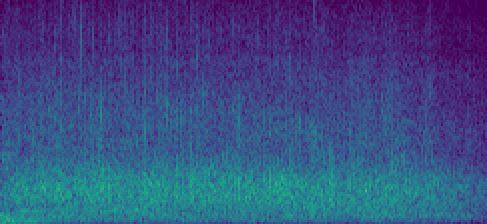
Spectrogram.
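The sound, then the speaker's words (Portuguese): A church audience applauds the Lord in a sustained, dense burst of clapping that stays loud and steady throughout, then begins to ease off slightly at the very end. “Vamos aplaudir mais, igreja, vamos aplaudir.”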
